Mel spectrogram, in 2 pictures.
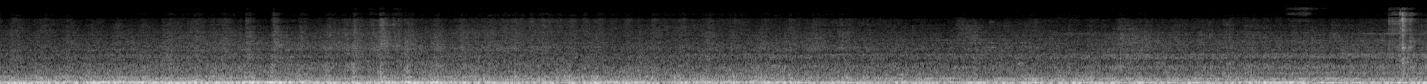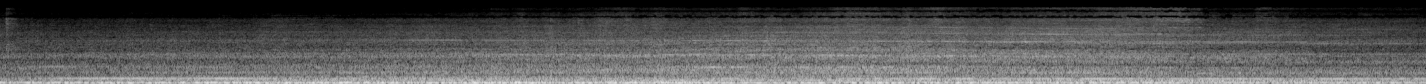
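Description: Freight train of covered hopper cars rolling over a steel girder bridge: a heavy, steady low rumble of wheels and cars. From about halfway, thin high squealing tones from the wheels join in.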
